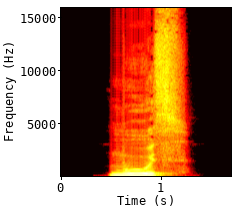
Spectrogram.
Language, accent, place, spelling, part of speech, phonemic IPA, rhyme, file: German, Germany, Berlin, Mus, noun, /muːs/, -uːs, De-Mus.ogg
- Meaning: mush, mash (food of a pulpy consistency, chiefly made out of fruit and vegetables)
